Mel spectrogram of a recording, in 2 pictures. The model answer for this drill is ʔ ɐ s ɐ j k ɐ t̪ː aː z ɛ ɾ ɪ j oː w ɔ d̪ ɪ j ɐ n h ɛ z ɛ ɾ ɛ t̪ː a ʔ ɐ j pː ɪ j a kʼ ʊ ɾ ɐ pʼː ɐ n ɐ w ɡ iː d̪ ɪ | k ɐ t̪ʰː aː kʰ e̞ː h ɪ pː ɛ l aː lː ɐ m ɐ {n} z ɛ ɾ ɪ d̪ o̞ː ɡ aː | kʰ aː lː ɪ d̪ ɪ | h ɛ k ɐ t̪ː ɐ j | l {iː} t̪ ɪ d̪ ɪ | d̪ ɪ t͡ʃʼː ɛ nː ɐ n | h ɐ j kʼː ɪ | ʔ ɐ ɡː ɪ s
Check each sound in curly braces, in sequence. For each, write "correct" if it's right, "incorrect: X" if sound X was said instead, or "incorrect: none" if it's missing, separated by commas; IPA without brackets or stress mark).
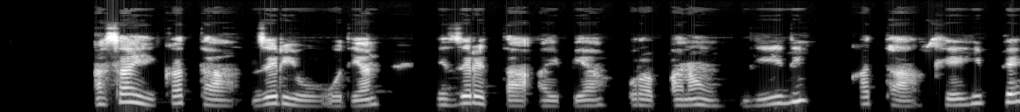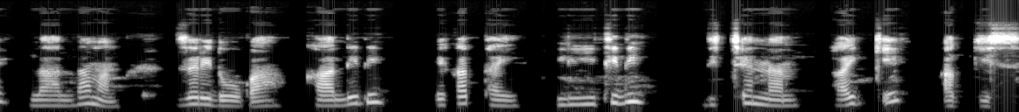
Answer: correct, correct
